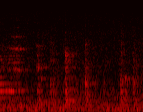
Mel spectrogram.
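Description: Near silence: a viola note dies away at the very start, then a few faint, irregular ticks.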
